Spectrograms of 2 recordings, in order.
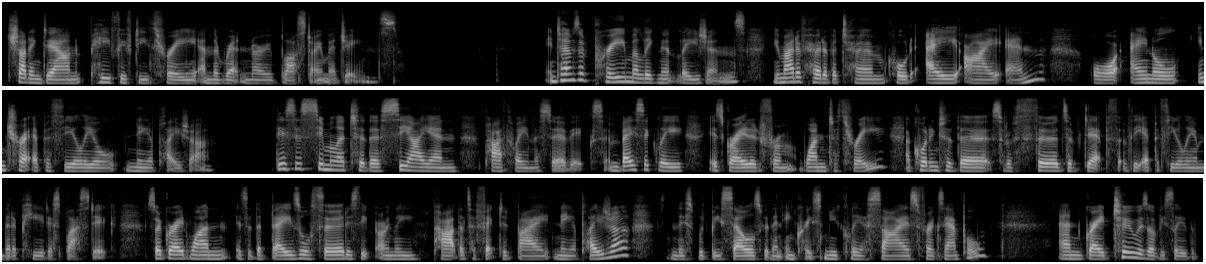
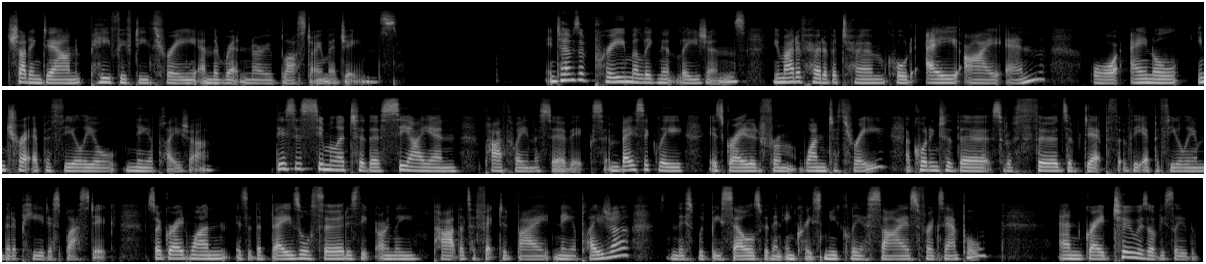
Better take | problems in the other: second | thin; somewhat; fading below 350 Hz

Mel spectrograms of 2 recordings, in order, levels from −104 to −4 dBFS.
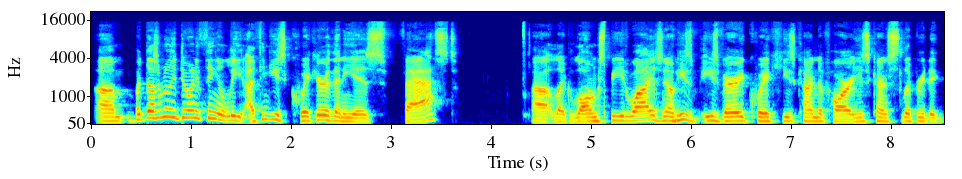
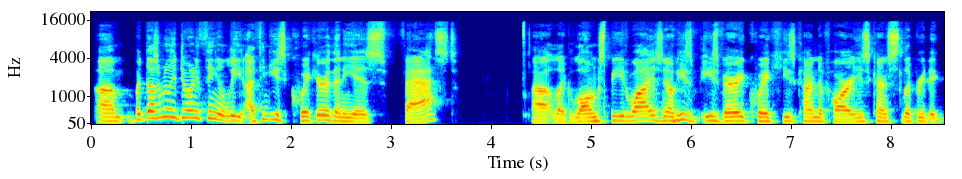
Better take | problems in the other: neither | none

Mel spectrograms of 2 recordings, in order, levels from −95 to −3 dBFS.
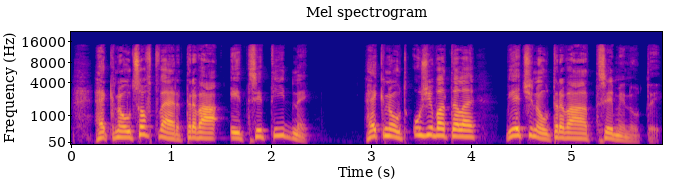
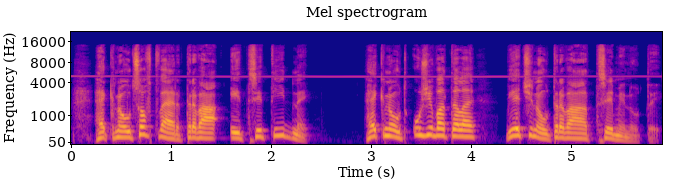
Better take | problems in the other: first | high-pitched whine; faint; throughout; 5 kHz, 25 dB below the speech

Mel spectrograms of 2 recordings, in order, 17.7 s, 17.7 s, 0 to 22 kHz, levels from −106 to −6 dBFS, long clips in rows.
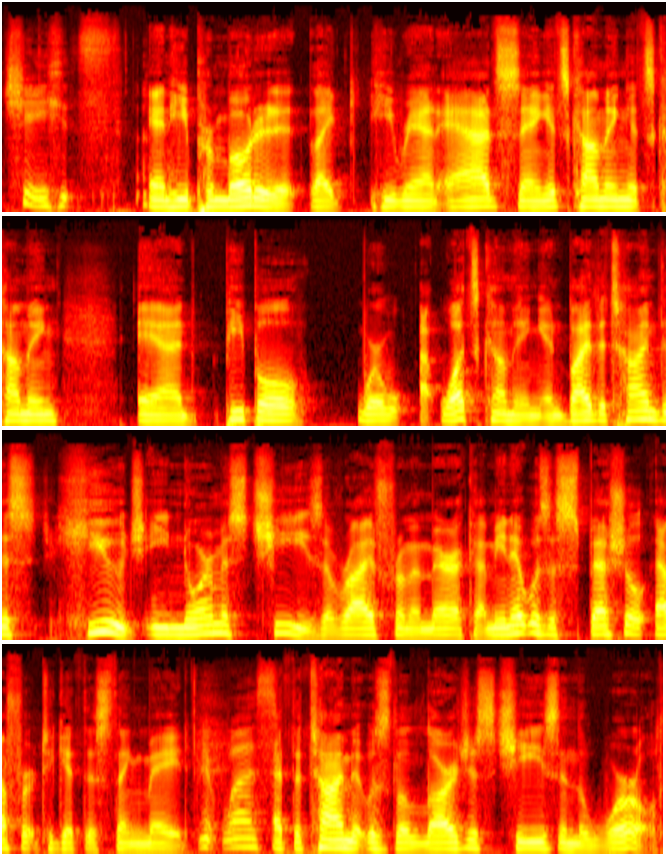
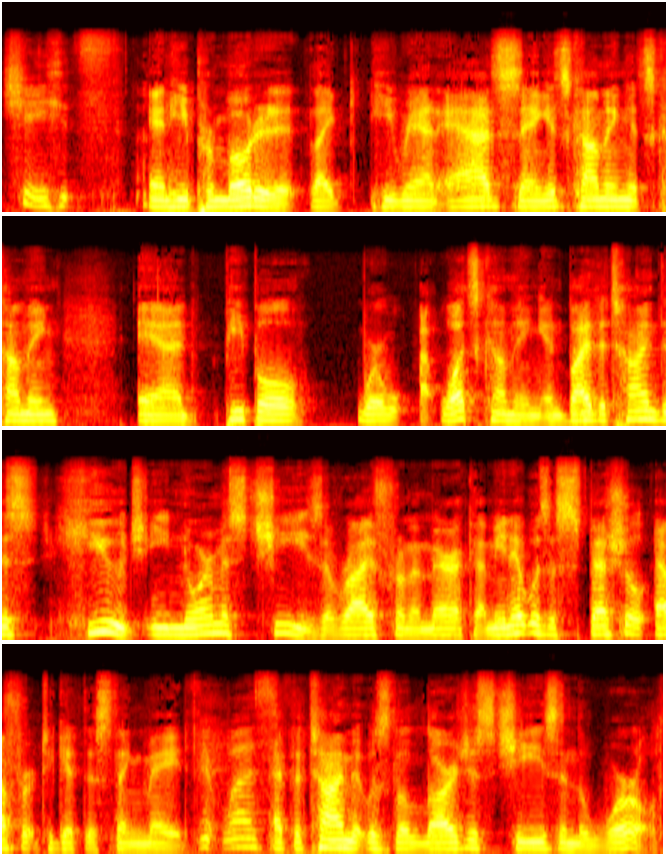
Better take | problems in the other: first | garbled, watery; slightly; nothing above 10 kHz

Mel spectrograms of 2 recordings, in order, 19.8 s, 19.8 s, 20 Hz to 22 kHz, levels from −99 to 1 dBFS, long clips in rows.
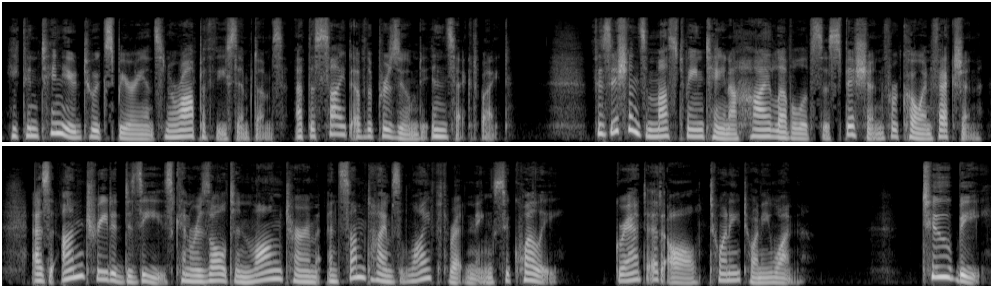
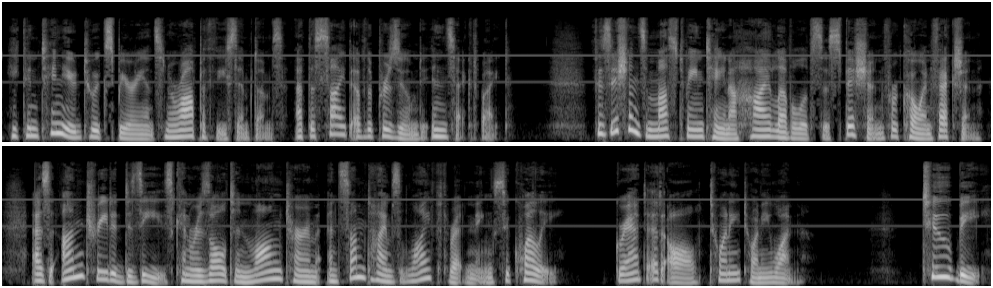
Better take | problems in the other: first | high-pitched whine; faint; throughout; 4.5 kHz, 30 dB below the speech

